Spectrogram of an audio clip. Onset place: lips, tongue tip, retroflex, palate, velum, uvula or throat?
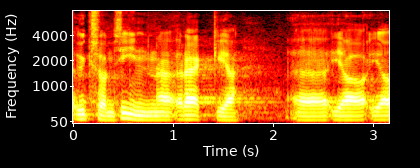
velum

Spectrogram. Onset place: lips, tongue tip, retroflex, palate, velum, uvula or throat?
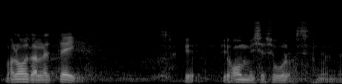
lips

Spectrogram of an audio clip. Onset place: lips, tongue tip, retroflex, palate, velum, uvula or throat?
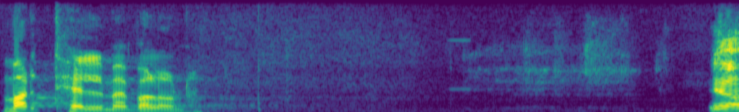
lips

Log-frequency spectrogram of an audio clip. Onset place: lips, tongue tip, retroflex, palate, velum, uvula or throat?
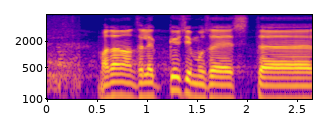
lips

